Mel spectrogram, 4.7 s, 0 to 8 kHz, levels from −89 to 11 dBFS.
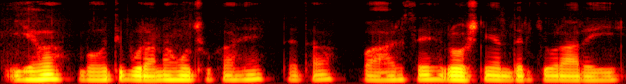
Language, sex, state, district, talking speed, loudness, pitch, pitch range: Hindi, male, Chhattisgarh, Sarguja, 205 wpm, -20 LUFS, 105 Hz, 105-115 Hz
